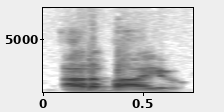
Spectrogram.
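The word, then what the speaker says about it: Adebayo: Adabayo.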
